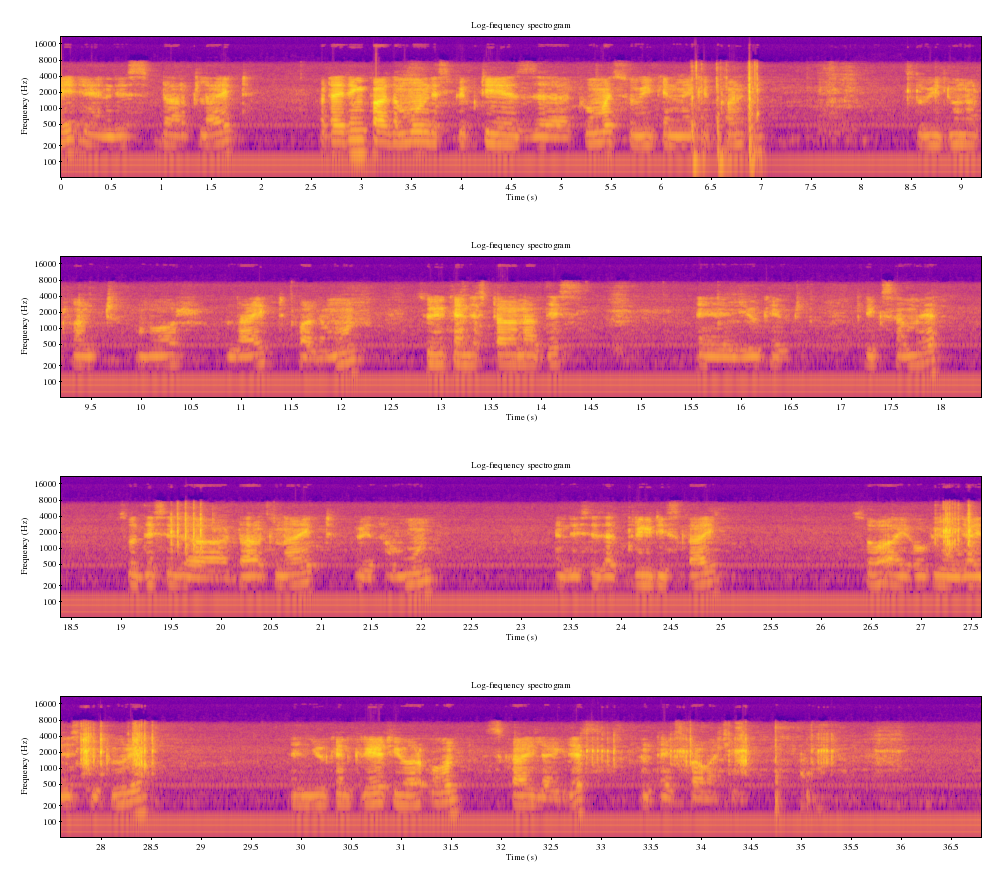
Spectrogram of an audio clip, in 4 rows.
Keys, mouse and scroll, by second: 5.4 click, 8.6-9.1 scroll down 3, 9.6 middle click, 14.6 click, 15.5 middle click, 16.7 click, 17.7 middle click, 19.7-20.7 scroll up 5, 20.7 middle click, 27.4-28.9 scroll up 23, 29.7 scroll up 1, 29.8 middle click, 32.9-35.3 scroll down 18, 35.3-36.2 scroll down 9.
